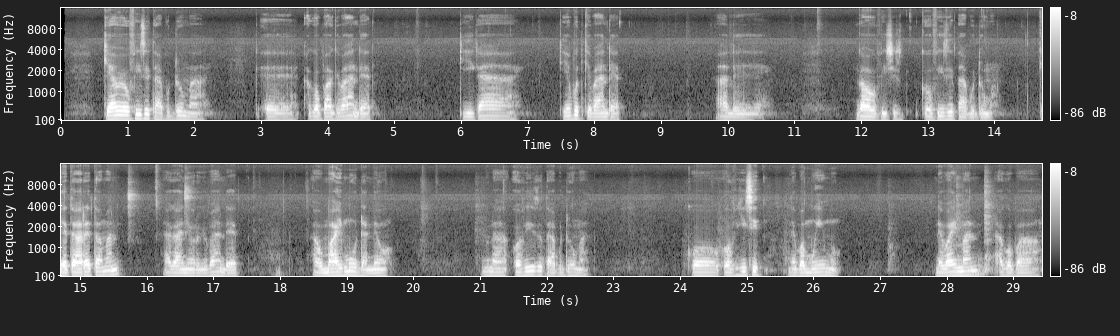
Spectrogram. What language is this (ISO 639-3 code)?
kln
